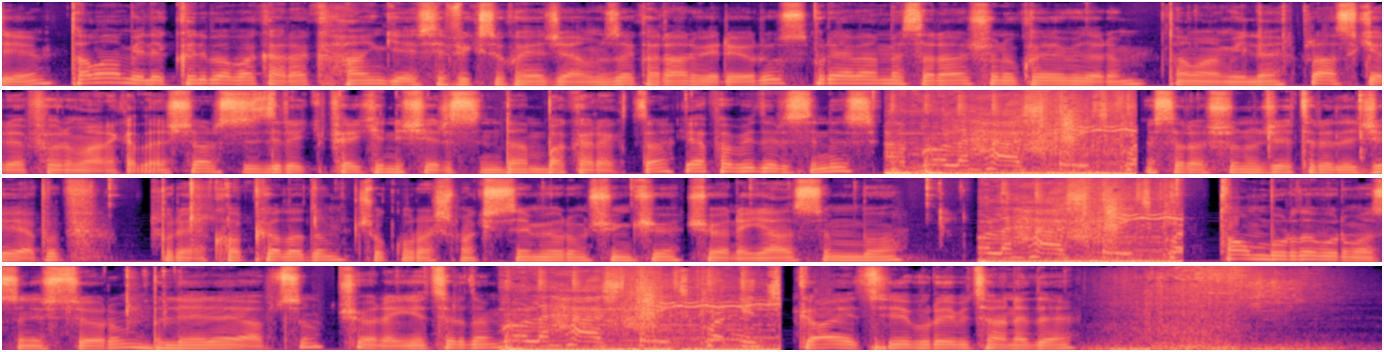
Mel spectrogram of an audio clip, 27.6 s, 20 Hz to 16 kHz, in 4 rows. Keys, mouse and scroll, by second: 22.9 typing, 24.6 typing, 26.0 space, 27.5 space.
